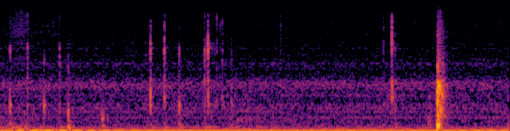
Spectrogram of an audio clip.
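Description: A bowstring creaks as it is drawn back.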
